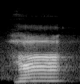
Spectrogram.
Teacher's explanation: গলাটাকে বলা হয় হলক। হ্যাঁ, হলকের শুরু হইতে হামজা হা, কোথাও বাধা খাবে না, ভিতর থেকে একবার বের হয়ে যাবে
